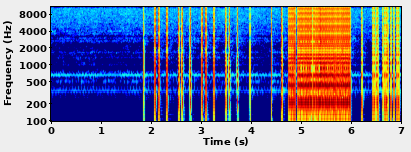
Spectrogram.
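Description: A buzzing electronic tone chopped into rapid, irregular short pulses, starting about two seconds in after near silence. About five seconds in it holds steady for roughly a second, then the stuttering pulses resume.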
